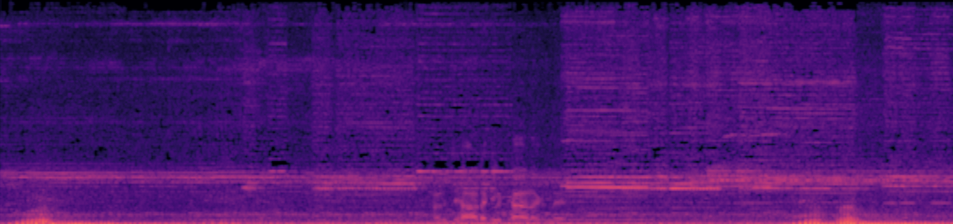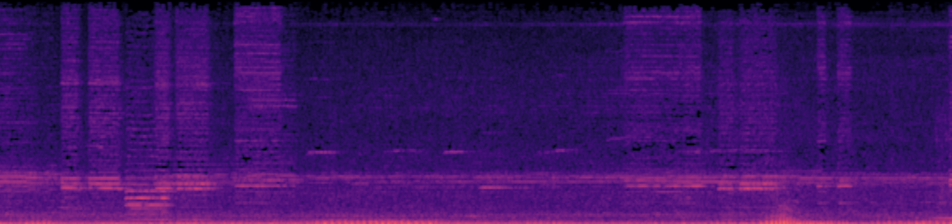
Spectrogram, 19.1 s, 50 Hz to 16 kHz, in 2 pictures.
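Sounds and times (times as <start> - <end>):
motorcycles running together: 0.0 - 1.4, 7.9 - 10.2, 11.7 - 15.2, 17.0 - 19.0
horns honking: 0.0 - 19.0
motorcycle revving: 0.0 - 19.0.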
